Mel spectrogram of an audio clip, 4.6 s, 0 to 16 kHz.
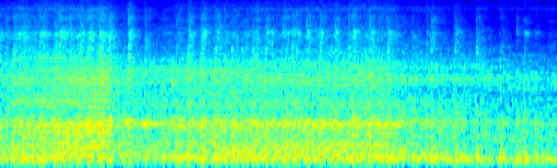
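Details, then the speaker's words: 1972 Yamaha LS2 100cc two-stroke twin, 784 miles, first start after carb clean, no air box, fed from auxiliary tank: crisp crackle rising and falling cleanly with throttle blips, good idle; normal revving. "That sounds pretty good. This guy sounds really good. Sounds really good. I like it."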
